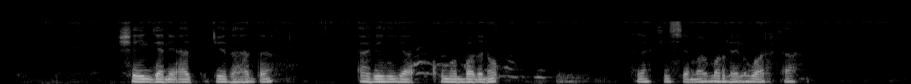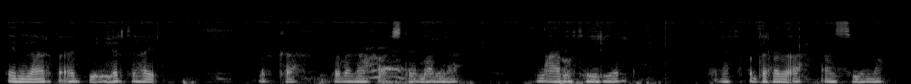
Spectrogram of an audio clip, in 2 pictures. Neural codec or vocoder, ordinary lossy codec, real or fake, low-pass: codec, 16 kHz, 4 kbps, FreqCodec, larger model; none; fake; none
